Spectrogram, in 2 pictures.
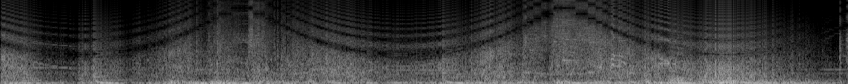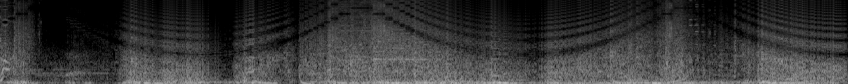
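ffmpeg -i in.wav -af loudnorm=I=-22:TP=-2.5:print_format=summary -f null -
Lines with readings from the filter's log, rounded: Input Integrated:    -29.7 LUFS
Input True Peak:     -12.7 dBTP
Input LRA:             2.7 LU
Input Threshold:     -39.8 LUFS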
